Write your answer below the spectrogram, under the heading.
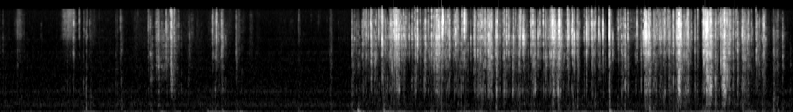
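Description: A few faint taps and rustles of cards being handled, then, from about seven seconds in, a foil Topps Allen & Ginter Chrome pack wrapper being torn open and crinkled, a dense crackling that goes on for about eight seconds.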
